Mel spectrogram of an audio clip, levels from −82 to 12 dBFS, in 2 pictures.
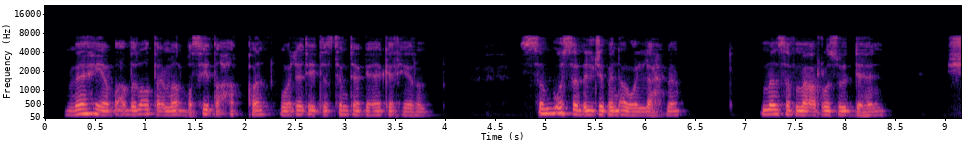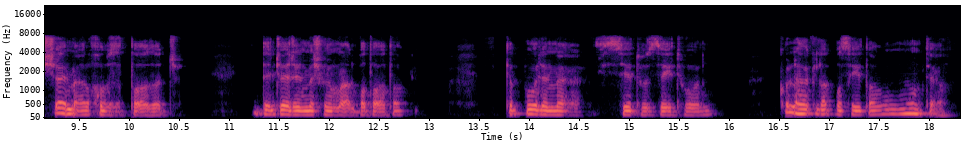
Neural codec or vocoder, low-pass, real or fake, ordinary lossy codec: codec, 16 kHz, 16 kbps, FunCodec, trained on LibriTTS, 50 frames a second; 7.2 kHz; fake; none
